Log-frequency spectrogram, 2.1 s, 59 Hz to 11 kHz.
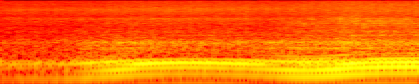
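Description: A 1990 Ford Pony's engine revving: about half a second in, its pitch climbs, dips briefly, then climbs again.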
